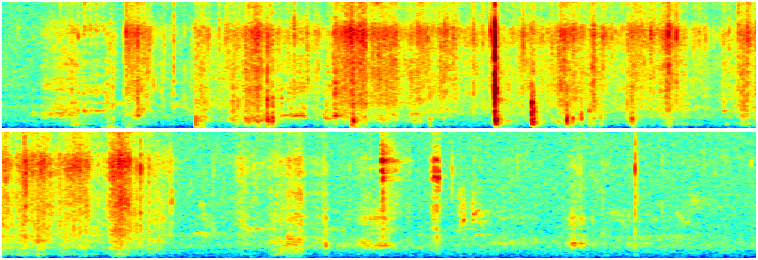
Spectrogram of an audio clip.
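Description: Packing paper and plastic wrapping rustling and crinkling as items are taken out of a cardboard box, with a few sharp clicks in the first few seconds. The handling goes quieter about six seconds in.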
